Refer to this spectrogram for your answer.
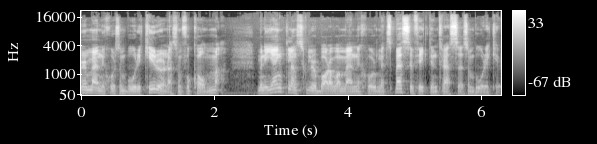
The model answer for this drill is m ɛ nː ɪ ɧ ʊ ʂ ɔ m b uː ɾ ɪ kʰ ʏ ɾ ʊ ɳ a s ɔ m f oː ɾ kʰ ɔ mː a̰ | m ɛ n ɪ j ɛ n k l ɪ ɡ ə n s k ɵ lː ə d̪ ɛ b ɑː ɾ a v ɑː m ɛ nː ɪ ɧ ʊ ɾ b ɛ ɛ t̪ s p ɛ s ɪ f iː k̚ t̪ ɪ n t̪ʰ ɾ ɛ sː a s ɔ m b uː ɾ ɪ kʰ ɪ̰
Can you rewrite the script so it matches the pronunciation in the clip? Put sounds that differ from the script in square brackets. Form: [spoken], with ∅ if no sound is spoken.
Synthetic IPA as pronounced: m ɛ nː ɪ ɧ ʊ ʂ ɔ m b uː ɾ ɪ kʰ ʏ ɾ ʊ ɳ a s ɔ m f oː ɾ kʰ ɔ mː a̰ | m ɛ n ɪ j ɛ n k l ɪ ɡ ə n s k ɵ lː ə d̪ ɛ b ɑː ɾ a v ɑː m ɛ nː ɪ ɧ ʊ ɾ [m] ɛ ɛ t̪ s p ɛ s ɪ f iː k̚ t̪ ɪ n t̪ʰ ɾ ɛ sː [ə] s ɔ m b uː ɾ ɪ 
